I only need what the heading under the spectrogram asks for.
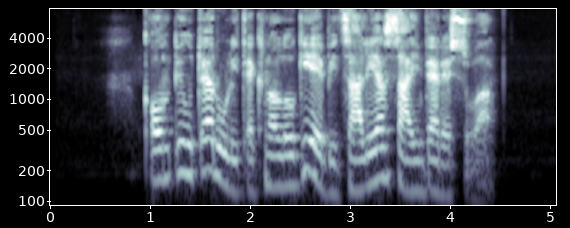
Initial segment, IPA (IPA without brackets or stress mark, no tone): kʼ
